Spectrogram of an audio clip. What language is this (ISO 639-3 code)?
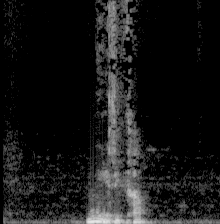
tha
